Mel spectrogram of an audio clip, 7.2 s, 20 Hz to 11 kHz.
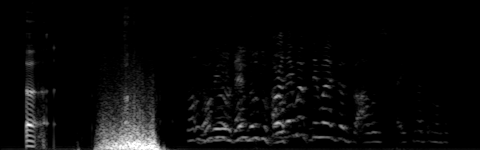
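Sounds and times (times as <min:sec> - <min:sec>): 
burp into the microphone: 0:00.4 - 0:00.8, 0:01.8 - 0:02.6
speech: 0:00.4 - 0:00.8, 0:02.8 - 0:06.8.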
